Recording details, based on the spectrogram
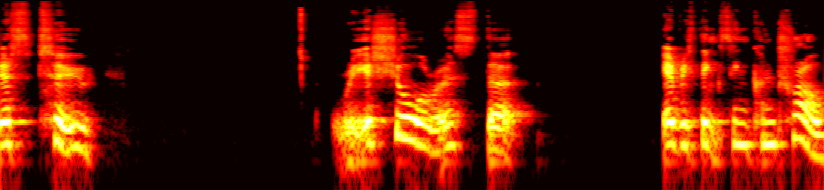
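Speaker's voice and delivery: high, choked-up voice catching, close to crying. Speaker talking about Camilla, voice choking up, near tears. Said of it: "oh, I'm going to cry, sorry".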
